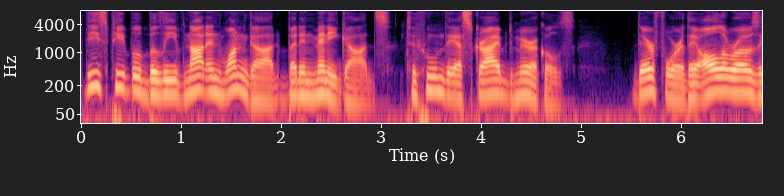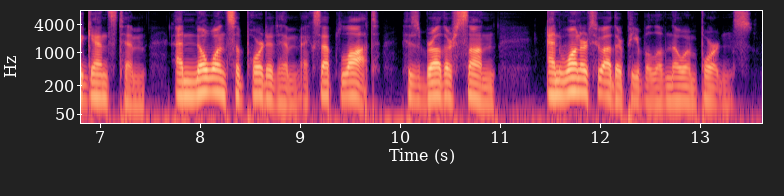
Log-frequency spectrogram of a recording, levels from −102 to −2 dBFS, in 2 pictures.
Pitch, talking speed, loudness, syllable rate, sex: 120 Hz, 180 wpm, -19 LUFS, 5.8 syllables/s, male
